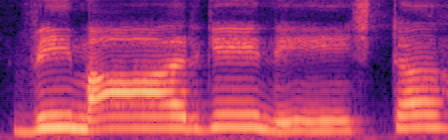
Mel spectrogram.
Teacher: विसर्ग है, सारी सांस हमें बाहर छोड़नी है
